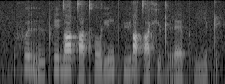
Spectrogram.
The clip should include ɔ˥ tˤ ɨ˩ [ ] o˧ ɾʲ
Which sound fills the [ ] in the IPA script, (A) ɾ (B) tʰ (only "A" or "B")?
B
